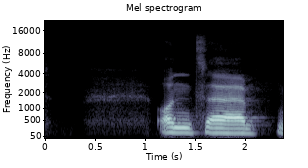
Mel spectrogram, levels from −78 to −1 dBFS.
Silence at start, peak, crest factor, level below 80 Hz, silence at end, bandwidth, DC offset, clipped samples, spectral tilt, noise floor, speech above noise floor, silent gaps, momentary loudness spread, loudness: 1.15 s; -6 dBFS; 16 dB; -66 dBFS; 0 s; 13.5 kHz; under 0.1%; under 0.1%; -7 dB/octave; -61 dBFS; 41 dB; none; 7 LU; -20 LUFS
